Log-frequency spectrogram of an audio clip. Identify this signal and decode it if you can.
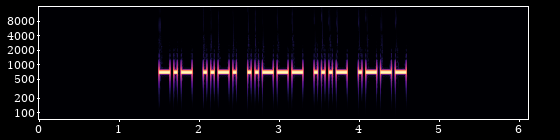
Morse code, heard as a keyed tone, about 26 wpm, 700 Hz. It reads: KF2VJ
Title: Speed Racing - USA 2x2 Call Signs 22wpm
